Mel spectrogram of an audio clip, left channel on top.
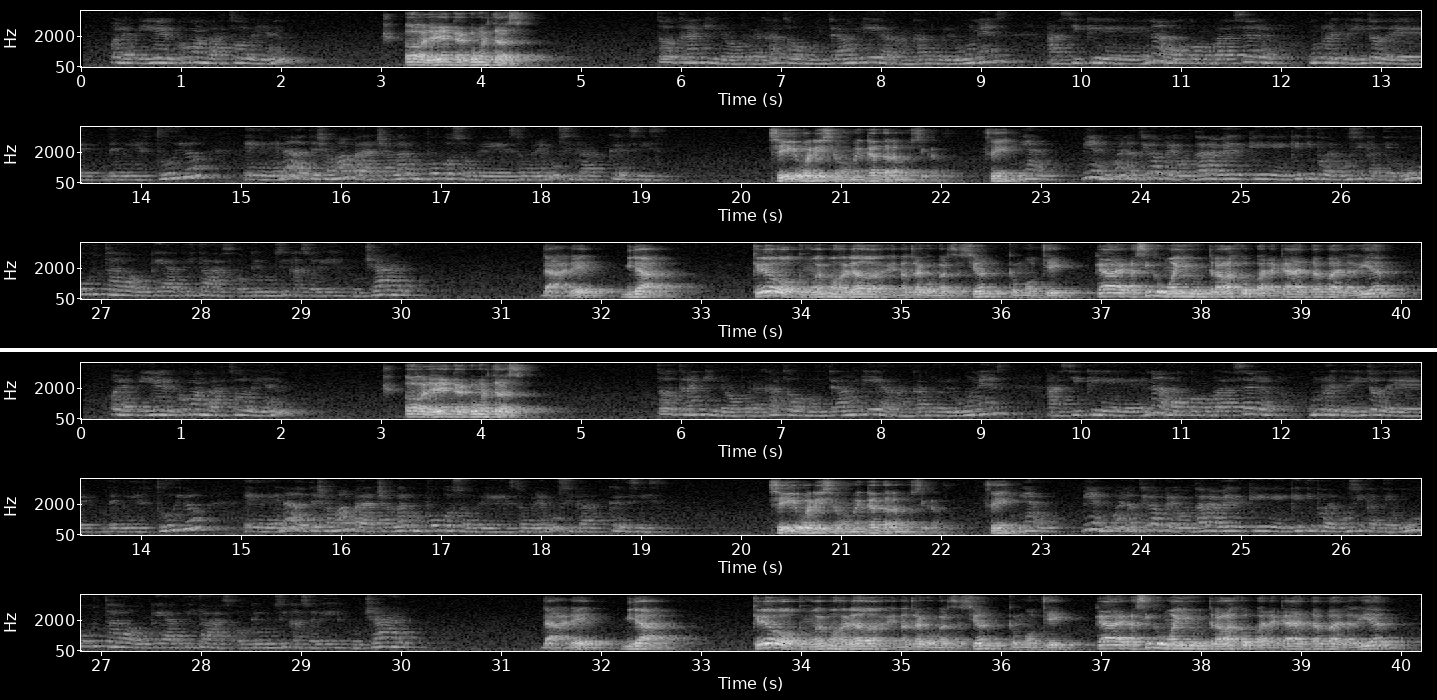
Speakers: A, on the right; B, on the left.
A: Hola Miguel, ¿cómo andás? ¿Todo bien?
B: Hola Bianca, ¿cómo estás?
A: Todo tranquilo, por acá todo muy tranqui, arrancando el lunes. Así que nada, como para hacer un recreíto de, de mi estudio, eh, nada, te llamaba para charlar un poco sobre, sobre música. ¿Qué decís?
B: Sí, buenísimo, me encanta la música. Sí,
A: Genial. Bien, bueno, te iba a preguntar a ver qué, qué tipo de música te gusta o qué artistas o qué música solés escuchar.
B: dale. Mirá, creo, como hemos hablado en otra conversación, como que cada, así como hay un trabajo para cada etapa de la vida,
